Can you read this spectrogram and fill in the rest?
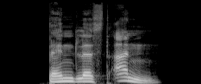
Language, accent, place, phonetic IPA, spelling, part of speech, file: German, Germany, Berlin, [ˌbɛndləst ˈan], bändlest an, verb, De-bändlest an.ogg
- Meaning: second-person singular subjunctive I of anbändeln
